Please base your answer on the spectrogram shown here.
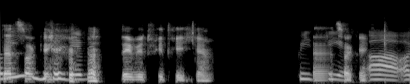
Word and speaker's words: Friedrich: Am I pronouncing it Yeah, correctly, that's okay. Mr. David? David Friedrich, yeah.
